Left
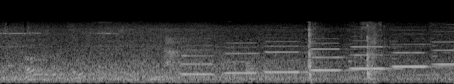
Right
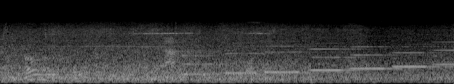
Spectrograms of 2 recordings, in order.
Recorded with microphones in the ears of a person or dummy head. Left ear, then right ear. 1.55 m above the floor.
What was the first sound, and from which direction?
A man speaking, centre (ahead or behind).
